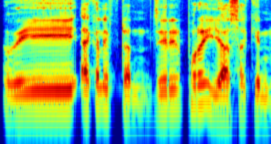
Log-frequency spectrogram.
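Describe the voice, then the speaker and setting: A man teaching Quran reading, slowly reciting verses and then explaining pronunciation in quick asides. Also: fairly high pitch, dark tone. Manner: slow drawn-out recitation alternating with quick explanations. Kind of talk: recitation lesson with call-and-repeat.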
